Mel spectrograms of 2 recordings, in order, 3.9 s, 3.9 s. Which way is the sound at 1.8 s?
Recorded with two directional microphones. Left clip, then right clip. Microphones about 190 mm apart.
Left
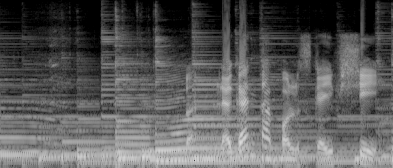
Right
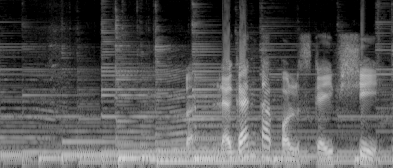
Centre (ahead or behind).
